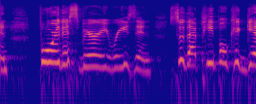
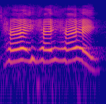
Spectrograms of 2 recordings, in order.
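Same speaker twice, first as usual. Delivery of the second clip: loud, higher calling out; retold shouting; 4 semitones higher, 8 dB louder than usual. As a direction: call out in alarm down the hall. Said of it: "nurses screaming".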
